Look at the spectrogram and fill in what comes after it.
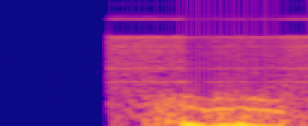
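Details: Auscultation simulator lung sounds in a teaching session: a low, snoring continuous tone swells over a rough, rumbling background, rhonchi superimposed on crackles, as in heart failure.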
